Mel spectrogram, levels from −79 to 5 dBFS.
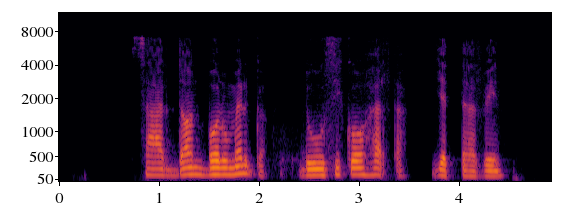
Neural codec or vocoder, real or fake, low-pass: codec, 16 kHz, 0.4 kbps, LongCat-Audio-Codec; fake; 7.2 kHz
